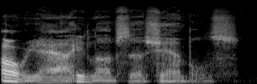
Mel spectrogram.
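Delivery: heavy sarcasm, very slow and drawn out. Answering whether he loves the restaurant: sarcastic tone. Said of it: "when you say things in that tone of voice".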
